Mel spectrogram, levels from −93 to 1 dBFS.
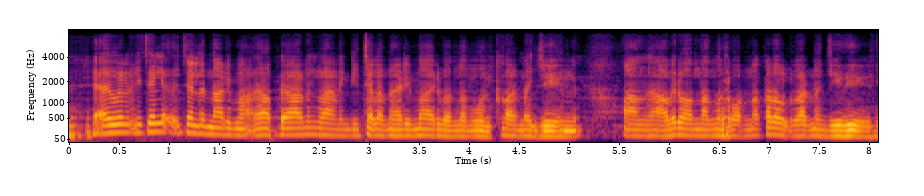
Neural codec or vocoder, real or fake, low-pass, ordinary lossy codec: codec, 24 kHz, 1 kbps, SNAC; fake; 7.2 kHz; none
